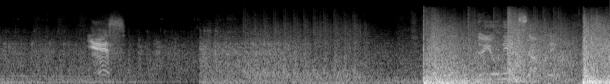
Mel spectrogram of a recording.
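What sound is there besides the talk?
gunfire in the video game Company of Heroes 2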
